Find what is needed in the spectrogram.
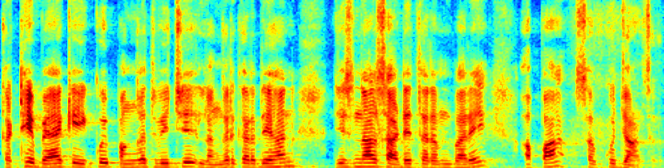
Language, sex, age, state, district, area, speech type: Punjabi, male, 18-30, Punjab, Amritsar, urban, spontaneous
